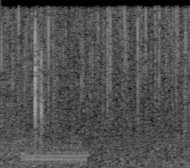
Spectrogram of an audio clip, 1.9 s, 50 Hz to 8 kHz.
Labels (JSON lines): {"label": "biophony, croak", "recorder": "SoundTrap 500"}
